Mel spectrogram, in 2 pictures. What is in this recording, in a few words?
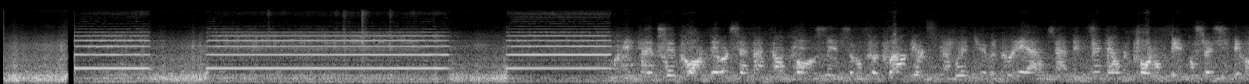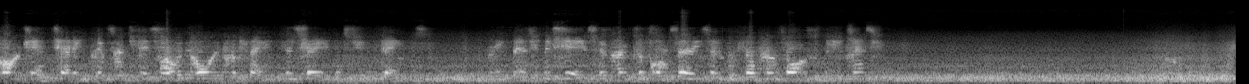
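old japanese cockpit voice, alarms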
